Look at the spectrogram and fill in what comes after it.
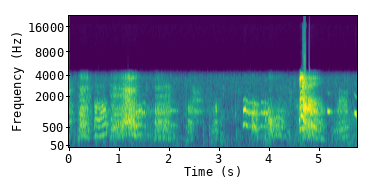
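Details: Litter of 26-day-old Šarplaninac puppies giving low, blurred whines and wavering whimpers, one brief louder squeal near the end with a sharp click.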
